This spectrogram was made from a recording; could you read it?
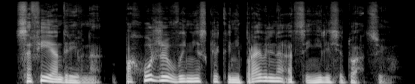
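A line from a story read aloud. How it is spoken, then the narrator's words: Calm. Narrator (Russian): спокойно произнес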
